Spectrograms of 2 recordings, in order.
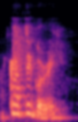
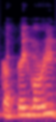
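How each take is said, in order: First: The stress falls on the first syllable. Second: The stress falls on a later syllable. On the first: The speaker calls it right. "but category ... you have to put this straight at the beginning" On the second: The speaker calls it wrong. "That is not category"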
